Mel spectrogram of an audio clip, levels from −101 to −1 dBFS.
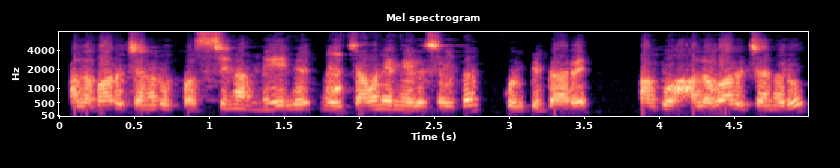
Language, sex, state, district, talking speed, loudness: Kannada, male, Karnataka, Dharwad, 155 wpm, -15 LUFS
